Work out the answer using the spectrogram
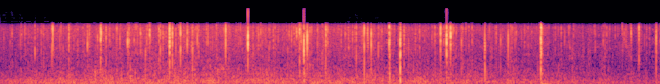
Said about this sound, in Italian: Il pino cominciò a bruciare e a divampare come una candela agitata dal vento.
